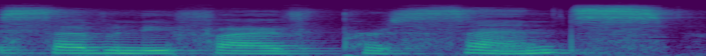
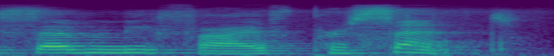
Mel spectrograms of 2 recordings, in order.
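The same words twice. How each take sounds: First: The last word ends with an added s sound. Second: The last word ends without any s sound. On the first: The speaker calls it wrong. "We don't put an S here. We don't say" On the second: The speaker calls it right. "We say"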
